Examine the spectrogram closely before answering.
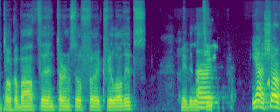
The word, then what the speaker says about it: QuillAudits: so just look us up on uh about quill Audits and uh you you can you can connect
